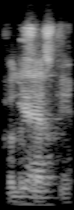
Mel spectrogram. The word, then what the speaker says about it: Kulusevski: I think Kulusevski, is that how to pronounce it? Yeah, Kulusevski.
